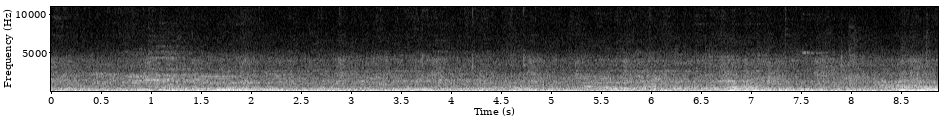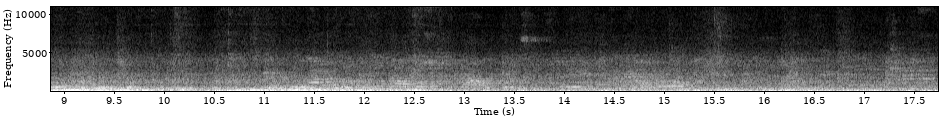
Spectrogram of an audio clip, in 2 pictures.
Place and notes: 家樂福淡新店, 淡水區, New Taipei City - Escalator and Stroller
In supermarkets, Escalator and Stroller
New Taipei City, Taiwan, 11 March 2016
